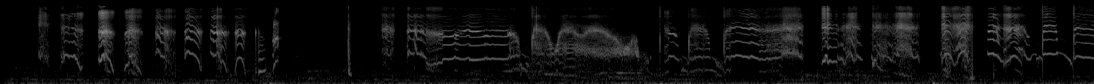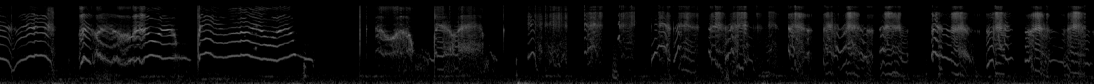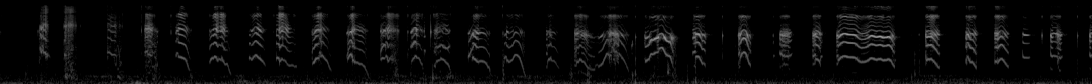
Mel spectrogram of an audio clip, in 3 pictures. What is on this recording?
Chillidos Animal
Howl, Rodent, Yell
